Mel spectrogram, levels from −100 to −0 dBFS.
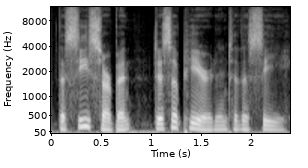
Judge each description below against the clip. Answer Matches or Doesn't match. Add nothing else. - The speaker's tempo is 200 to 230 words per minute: Doesn't match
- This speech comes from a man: Matches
